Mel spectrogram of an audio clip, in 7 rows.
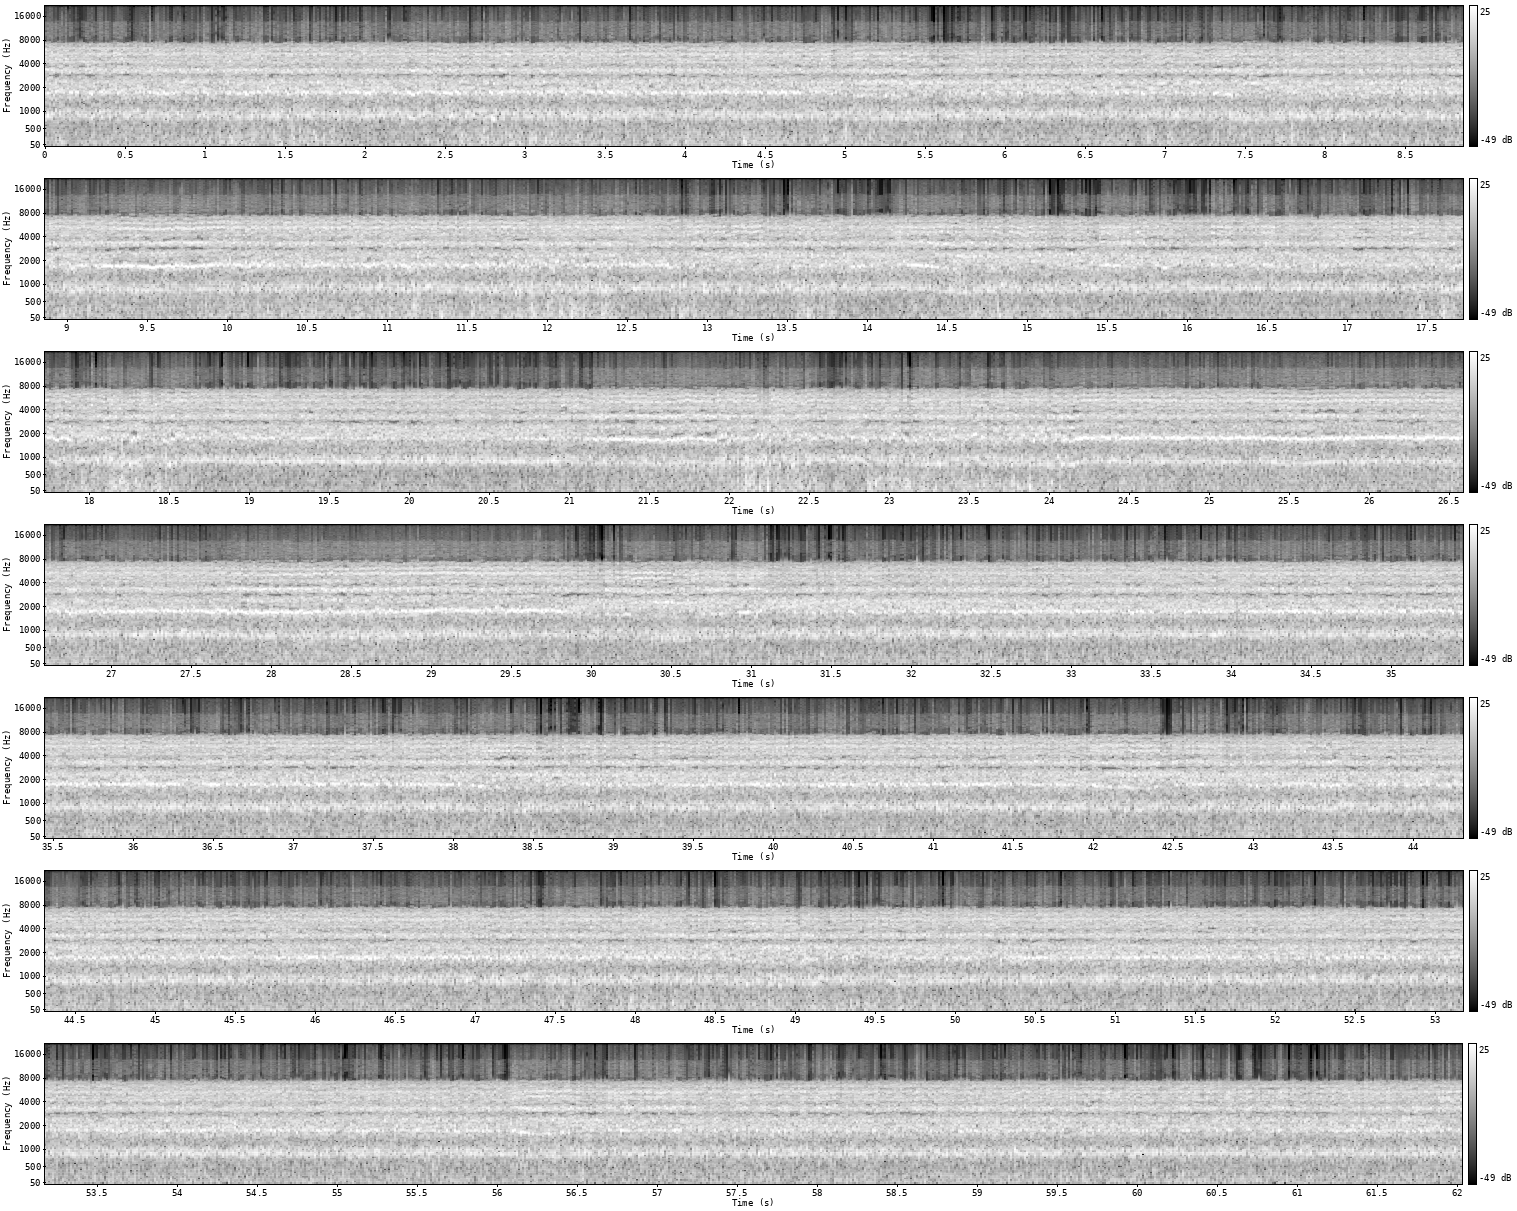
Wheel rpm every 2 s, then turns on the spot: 230, 230, 230, 230, 230, 230, 230, 220, 230, 230, 230, 230, 220, 230, 220, 220, 230, 230, 240, 230, 230, 230, 230, 230, 230, 230, 230, 230, 230, 230, 230.
none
